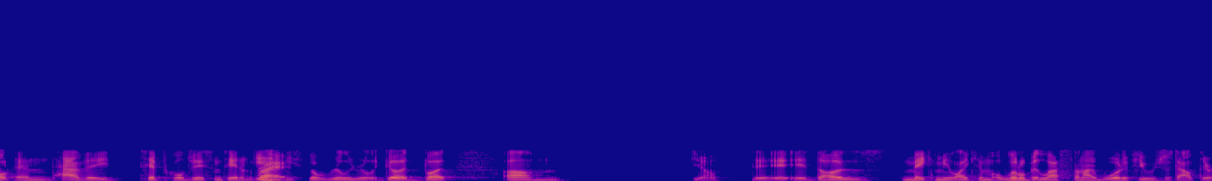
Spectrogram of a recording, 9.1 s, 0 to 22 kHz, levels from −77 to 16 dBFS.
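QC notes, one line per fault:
No faults heard.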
